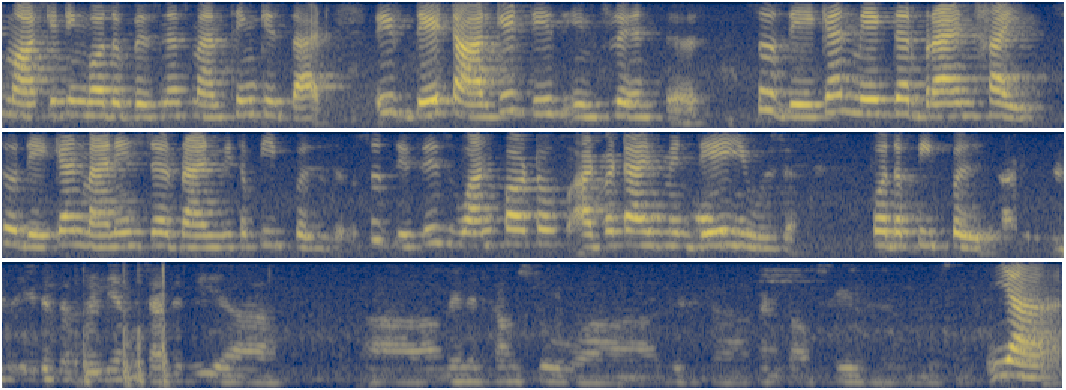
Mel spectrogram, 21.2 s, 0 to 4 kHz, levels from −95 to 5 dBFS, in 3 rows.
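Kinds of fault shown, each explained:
Speech suppressed in double talk: The voice briefly sinks by about 10 to 15 dB, in short gaps near 4.8, 9.2 and 10.4 s and a longer half-second dip at 13.6 s, likely because the echo canceller, facing both sides at once, turned everything down.
Echo leak: From 11.68 to 12.03 s a second copy of the voice trails about 420 ms behind, only about 5 dB quieter, likely because a loudspeaker end's echo canceller let some microphone pickup through and sent it back.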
